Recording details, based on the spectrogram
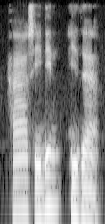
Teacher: tanwin bertemu alif dibaca ijhar, artinya jelas.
